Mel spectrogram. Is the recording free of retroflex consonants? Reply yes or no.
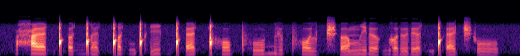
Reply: yes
